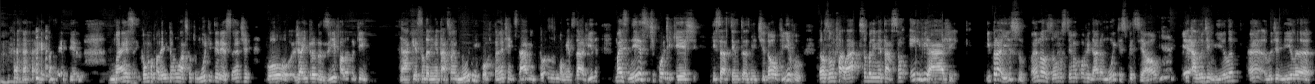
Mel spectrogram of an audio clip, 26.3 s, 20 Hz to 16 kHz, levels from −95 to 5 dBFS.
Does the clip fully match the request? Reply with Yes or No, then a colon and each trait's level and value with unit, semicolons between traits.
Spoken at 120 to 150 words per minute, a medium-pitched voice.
Yes: average, 145 wpm; medium, 155 Hz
